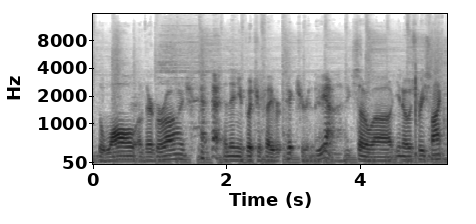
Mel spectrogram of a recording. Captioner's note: chuckles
